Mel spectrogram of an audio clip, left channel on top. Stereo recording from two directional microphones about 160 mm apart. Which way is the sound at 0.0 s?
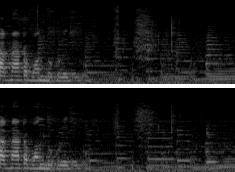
25° right (ahead or behind).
